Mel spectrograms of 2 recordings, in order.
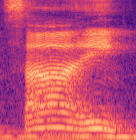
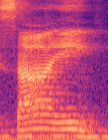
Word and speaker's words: saem: Vocês saem em. É bem o som do N do espanhol, Guilherme. Vocês saem em.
